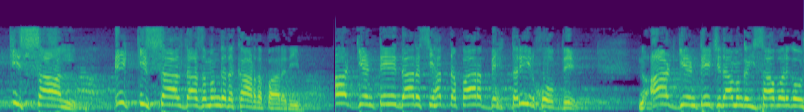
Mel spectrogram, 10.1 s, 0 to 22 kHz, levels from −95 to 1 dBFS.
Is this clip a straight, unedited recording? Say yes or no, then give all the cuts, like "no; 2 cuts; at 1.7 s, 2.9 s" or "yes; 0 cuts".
no; 1 cut; at 4.2 s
